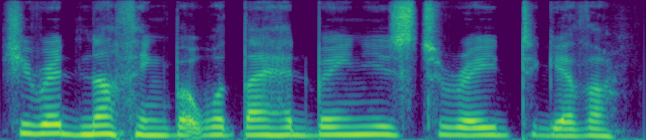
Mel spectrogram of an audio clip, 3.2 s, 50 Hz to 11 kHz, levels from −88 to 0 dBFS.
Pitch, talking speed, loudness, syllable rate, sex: 180 Hz, 225 wpm, -17 LUFS, 4.9 syllables/s, female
